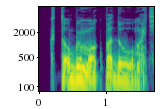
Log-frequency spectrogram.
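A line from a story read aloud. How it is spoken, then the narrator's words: Short laugh. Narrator (Russian): хохотнул Иван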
